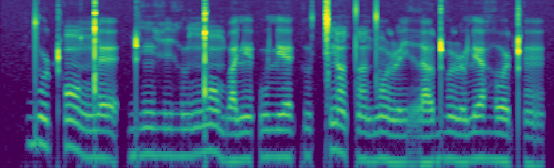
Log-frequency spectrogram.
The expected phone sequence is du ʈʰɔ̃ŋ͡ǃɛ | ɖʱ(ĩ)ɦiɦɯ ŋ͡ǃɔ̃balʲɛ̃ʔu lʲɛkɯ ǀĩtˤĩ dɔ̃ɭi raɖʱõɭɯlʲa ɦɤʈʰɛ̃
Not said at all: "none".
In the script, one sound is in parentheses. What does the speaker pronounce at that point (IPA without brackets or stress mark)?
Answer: ĩ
